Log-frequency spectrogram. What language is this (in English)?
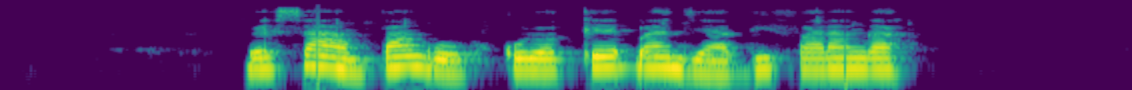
Mpiemo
